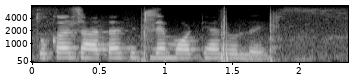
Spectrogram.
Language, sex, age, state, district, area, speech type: Goan Konkani, female, 18-30, Goa, Ponda, rural, read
